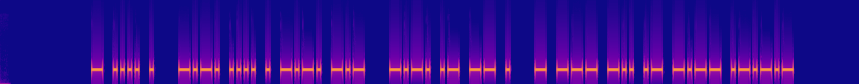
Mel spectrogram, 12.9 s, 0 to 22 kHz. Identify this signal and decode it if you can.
Morse code, heard as a keyed tone, about 22 wpm, 700 Hz. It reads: THE CHECK CAME TODAY.
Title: Sentences from Top 1000 Words - Review Part 3 - 22wpm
